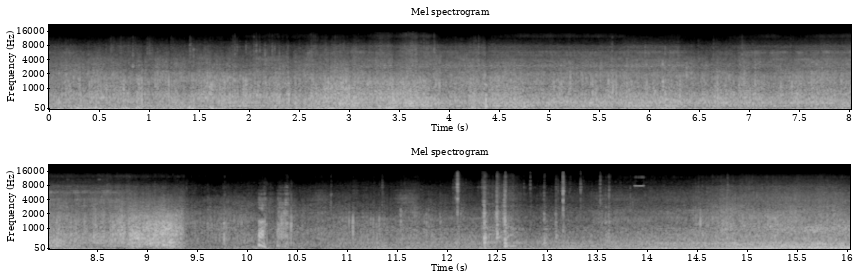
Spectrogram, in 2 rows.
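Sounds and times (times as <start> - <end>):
bike tyres rolling over gravel: 0.0 - 16.0.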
